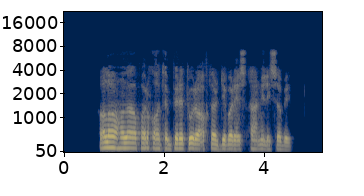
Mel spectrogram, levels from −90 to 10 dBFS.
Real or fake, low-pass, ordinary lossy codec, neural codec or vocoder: fake; 7.2 kHz; MP3, 32 kbps; codec, 16 kHz, 1 kbps, X-Codec, WavLM features, trained on Multilingual LibriSpeech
